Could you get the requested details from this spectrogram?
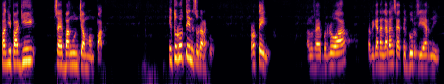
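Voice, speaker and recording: Brief: middle-aged male preacher, high voice, animated storyteller who swings from shouts to near whispers, church sermon. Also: moderate pace, long pauses. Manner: storytelling, animated, swinging between loud outbursts and hushed asides.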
